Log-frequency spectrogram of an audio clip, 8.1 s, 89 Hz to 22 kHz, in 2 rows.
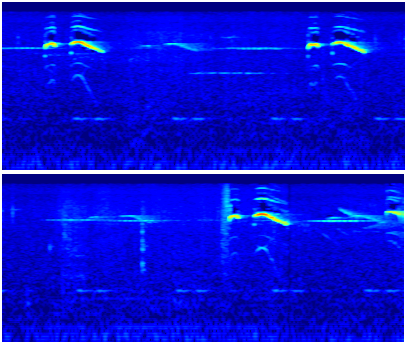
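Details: Taiwan fulvetta (Fulvetta formosana) foraging on a tree trunk at Tataka, Taiwan, 24 May 2012. It gives thin, high, slurred call notes in quick pairs about every three seconds over a faint insect-like hum and low rumble.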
